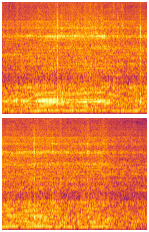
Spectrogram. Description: Beim Beschleunigen nagelt der Motor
